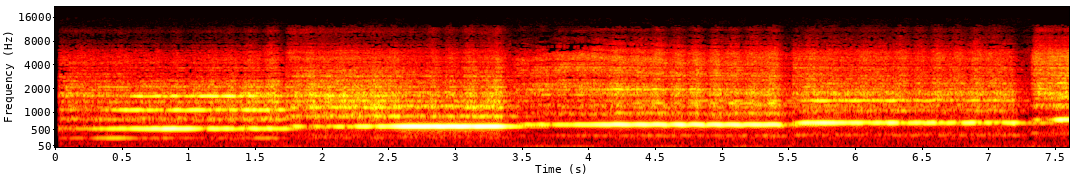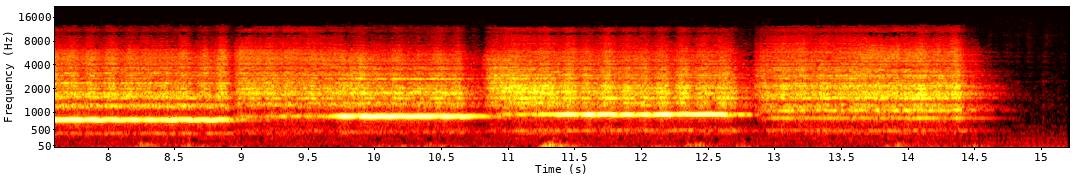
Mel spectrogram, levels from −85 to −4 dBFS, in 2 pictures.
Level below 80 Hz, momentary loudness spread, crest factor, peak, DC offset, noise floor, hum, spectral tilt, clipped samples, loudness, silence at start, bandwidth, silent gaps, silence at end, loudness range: -52 dBFS; 11 LU; 12 dB; 0 dBFS; under 0.1%; -53 dBFS; none; 0 dB/octave; under 0.1%; -13 LUFS; 0.05 s; 12.5 kHz; none; 0.65 s; 4 LU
